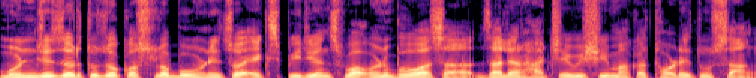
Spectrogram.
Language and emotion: Goan Konkani, neutral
